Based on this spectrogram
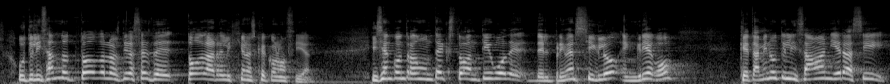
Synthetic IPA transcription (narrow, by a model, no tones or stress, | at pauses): ut̪iliθand̪ot̪o̞ðozlo̞zðjo̞se̞zðe̞t̪o̞ðazlasrelixjo̞neske̞ko̞noθḭa̰n | iseaeŋko̞nt̪ɾaðount̪e̞kst̪oant̪iɣwo̞ðeðe̞lpɾime̞ɾsiɣlo̞ʔe̞ŋɡɾje̞ɣ̞o̞ | ke̞t̪amjenut̪iliθaβanie̞ɾaːsi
